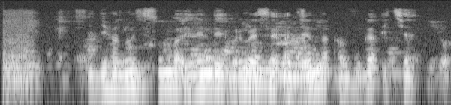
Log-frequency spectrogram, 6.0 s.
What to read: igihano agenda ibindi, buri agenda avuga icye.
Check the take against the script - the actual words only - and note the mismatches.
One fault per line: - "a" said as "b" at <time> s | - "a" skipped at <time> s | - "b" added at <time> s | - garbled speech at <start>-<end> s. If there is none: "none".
- "agenda" said as "gisumba" at 1.9 s
- "wese" added at 3.3 s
